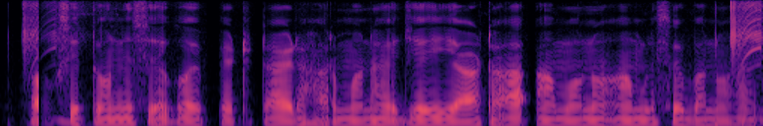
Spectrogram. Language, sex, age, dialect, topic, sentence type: Magahi, male, 18-24, Southern, agriculture, statement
